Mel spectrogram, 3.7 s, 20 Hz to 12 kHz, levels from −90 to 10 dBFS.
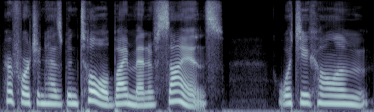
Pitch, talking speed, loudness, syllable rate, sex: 200 Hz, 210 wpm, -16 LUFS, 5.5 syllables/s, female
